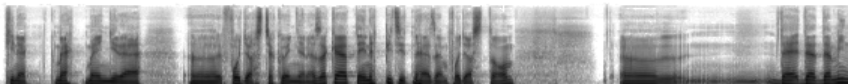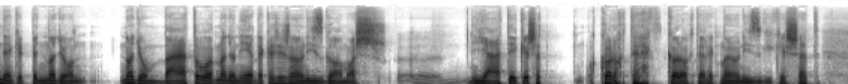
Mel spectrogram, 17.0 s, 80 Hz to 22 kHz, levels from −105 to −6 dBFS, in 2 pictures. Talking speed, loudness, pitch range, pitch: 130 wpm, -19 LUFS, 115-145 Hz, 125 Hz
